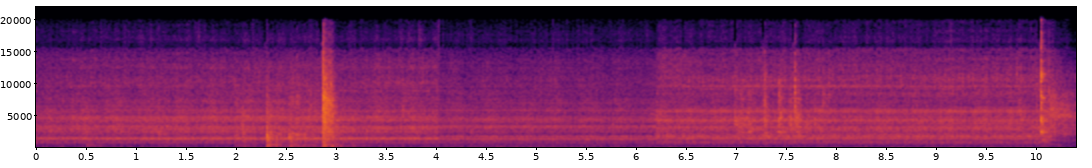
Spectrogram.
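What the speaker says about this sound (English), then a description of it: "So I'm gonna go ahead and turn on this pump and let it run for a while" A vacuum pump hooked to a Vintage Air AC system runs with a steady mechanical drone and whine, its tone shifting midway, with a few brief clicks and rattles nearby.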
